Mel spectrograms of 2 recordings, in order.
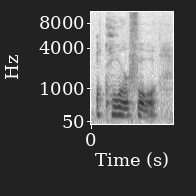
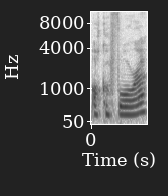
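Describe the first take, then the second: First: The syllables run o-ko-ra-for. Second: The syllables run o-ka-fo-ra. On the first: The speaker calls it right. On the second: The speaker calls it wrong. "I kept saying Okafora"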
